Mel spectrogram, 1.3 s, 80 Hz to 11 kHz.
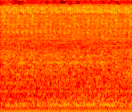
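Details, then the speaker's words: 2019 BMW 540i G30 with stage 1 MHD tune, cold engine just after spark plug replacement (stock gap kept): smooth, even low drone at a slightly raised fast idle with no stumbling; normal cold high idle. "you know it's still idling high right now because that's just how it is"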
